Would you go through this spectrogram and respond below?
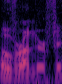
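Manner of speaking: normal talking voice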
